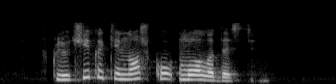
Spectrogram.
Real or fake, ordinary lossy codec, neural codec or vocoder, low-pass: fake; Opus, 16 kbps; autoencoder, 22.05 kHz, a latent of 192 numbers a frame, VITS, trained on one speaker; 7.2 kHz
